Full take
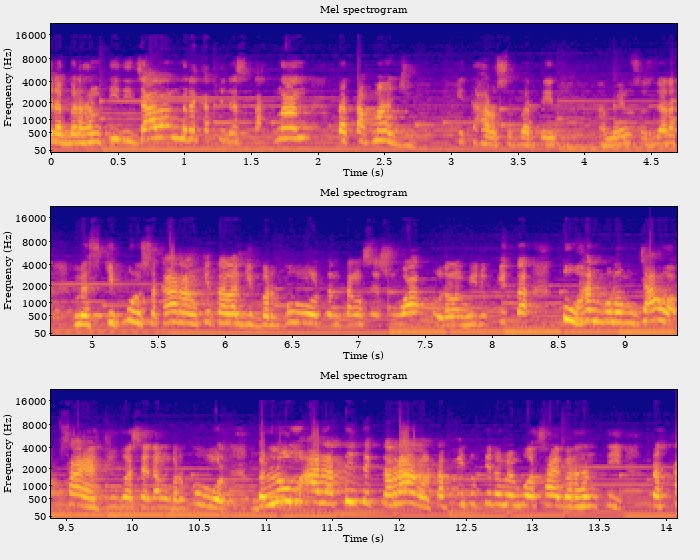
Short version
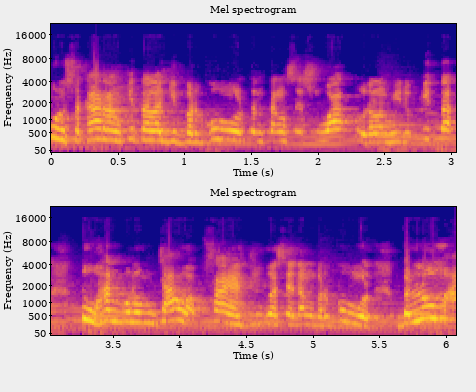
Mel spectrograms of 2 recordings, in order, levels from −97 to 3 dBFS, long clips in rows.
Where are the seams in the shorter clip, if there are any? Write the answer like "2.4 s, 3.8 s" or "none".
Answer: none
